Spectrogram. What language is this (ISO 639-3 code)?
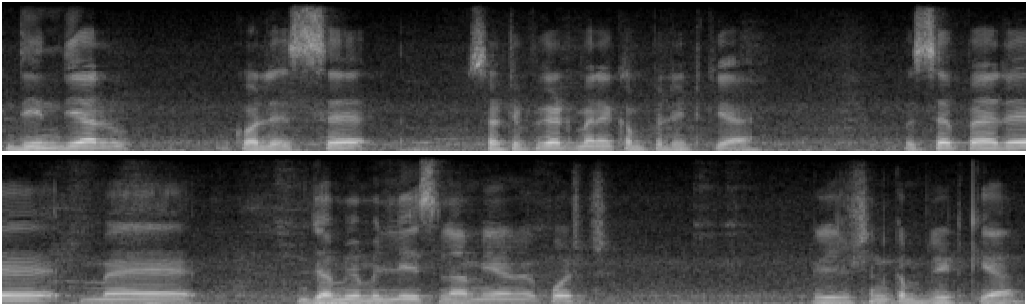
urd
